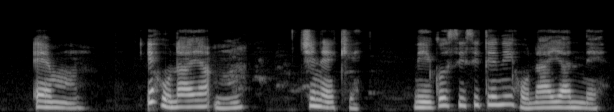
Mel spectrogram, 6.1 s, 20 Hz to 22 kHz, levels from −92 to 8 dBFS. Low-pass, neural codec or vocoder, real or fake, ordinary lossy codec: 7.2 kHz; none; real; none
